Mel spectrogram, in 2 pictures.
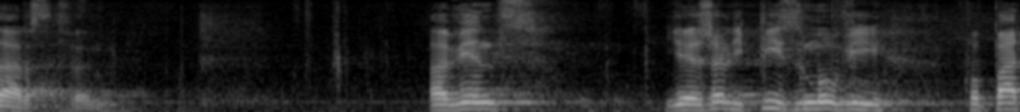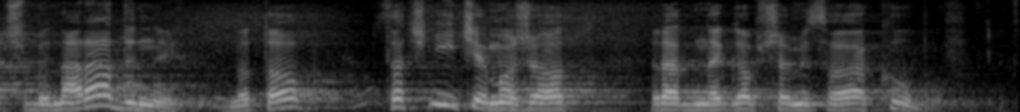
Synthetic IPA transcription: aɾst̪fɛ̰m | avʲjɛnt̪s | jɛʐɛlʲipʲismuvʲipɔpatʂmɘnaɾad̪nɘxnɔt̪ɔz̥att͡ʂɲet͡ɕɛmɔʐɛɔd̪ɾad̪nɛɡɔpʂɛmɘswaaklubuf

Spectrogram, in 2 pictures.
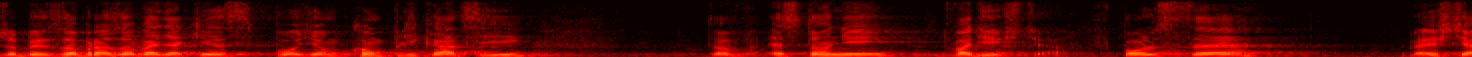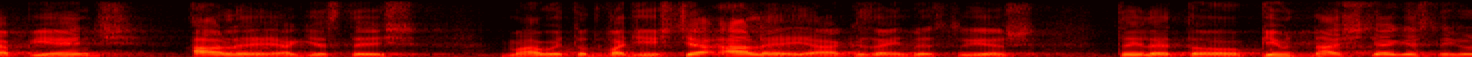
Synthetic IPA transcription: ʐɛbɘzɔbɾazɔvat͡ɕjakʲijɛst̪pɔʑɔmkɔmplʲikat̪sʲji | t̪ɔvɛst̪ɔɲid̪vad͡ʑeɕt͡ɕa̰fpɔlst̪sɛ | vɛɕt͡ɕapʲjeɲt͡ɕ | alɛjaɡʲjɛst̪ɛɕ | mawɘt̪ɔd̪vad͡ʑeɕt͡ɕaʔalɛjaɡzainvɛst̪ujɛʂ | t̪ɘlɛt̪ɔpʲjɛnt̪naɕt͡ɕɛjakjɛst̪ɛ

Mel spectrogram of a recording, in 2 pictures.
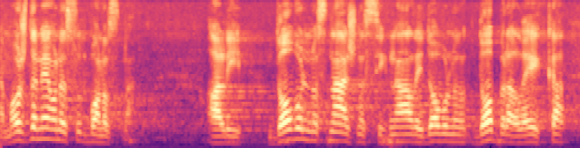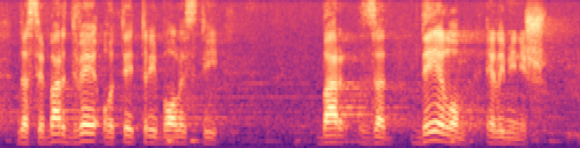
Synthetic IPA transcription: mo̞ʒd̪anɛo̞nasud̪bonosna̰ | alid̪o̞ʋoʎno̞snaːʒnasiɡnaːlaid̪o̞ʋoʎnod̪o̞bɾaleːkad̪ase̞baɾd̪ʋeːʔod̪̚t̪eːt̪ɾiːbo̞lest̪i | baɾzad̪eːlo̞me̞liminiʃu̥

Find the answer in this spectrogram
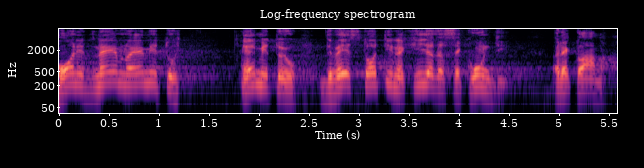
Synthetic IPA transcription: o̞nid̪neːʋnoemit̪u | emit̪ujud̪ʋeːst̪o̞t̪inexiʎad̪asekund̪ḭ | ɾeklˠaːma̰

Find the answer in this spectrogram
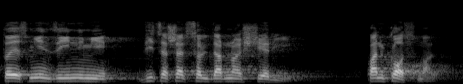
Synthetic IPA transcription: t̪ɔjɛst̪mjɛnd̪zɘinːɘmʲivʲit̪sɛʂɛfsɔlʲid̪aɾnɔɕt͡ɕiɾʲḭ | pankɔsma̰l

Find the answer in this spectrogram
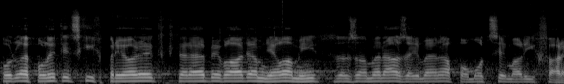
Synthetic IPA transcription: po̞dlɛpo̞lɪt̪ɪt͡skiːxpɾɪo̞ɾɪt̪kt̪ɛɾɛːbɪvlaːdamɲɛlamiːt̪ːoznamɛnaːzɛjmɛːnapo̞mo̞t͡sɪmaliːxfaɾ

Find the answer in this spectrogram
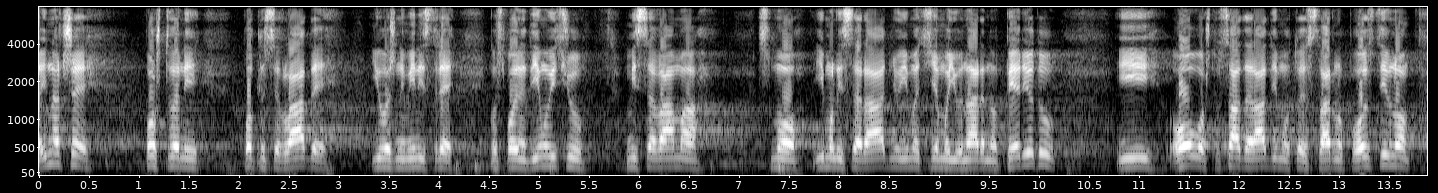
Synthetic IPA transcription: inat͡ʃe̞ | po̞ʃt̪o̞ʋani | po̞t̪pnuseʋlˠaːd̪e̞ | iuʋaʒeneminist̪ɾe̞ɡo̞spo̞d̪ined̪iːmo̞ʋit͡ɕu | miːsaʋama | smo̞imalisaɾaːd̪ɲuimat͡ɕe̞mo̞iunaːɾe̞d̪no̞mpeɾio̞d̪u | ioʋo̞ʃt̪o̞sad̪aɾaːd̪imot̪oːje̞st̪ʋaːɾno̞po̞zit̪iʋno̞

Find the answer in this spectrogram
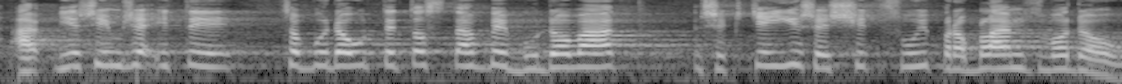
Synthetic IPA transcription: ʔavjɛr̝iːmʒɛʔɪt̪ɪ | t͡so̞budo̞wt̪ɪt̪o̞st̪avbɪbudo̞vat̪̚ | rxcɛjiːr̝ɛʃɪt̪svuːjpɾo̞blɛːmzvo̞do̞w

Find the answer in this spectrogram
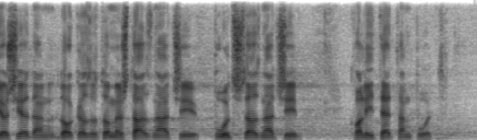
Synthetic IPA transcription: jo̞ʃjed̪and̪o̞ːkazot̪o̞meʃt̪aznaːt͡ʃipuːt̪ʃt̪aznaːt͡ʃi | kʋalit̪et̪anpuːt̪

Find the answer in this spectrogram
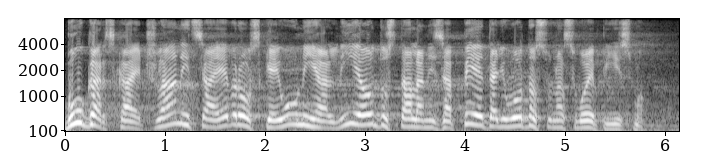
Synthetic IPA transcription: buɡaɾskaje̞t͡ʃlanit̪sae̞ʋɾo̞ːpske̞uːnijealinije̞o̞d̪ust̪alanizapeːd̪aʎuo̞d̪no̞sunasʋo̞je̞piːsmo̰

